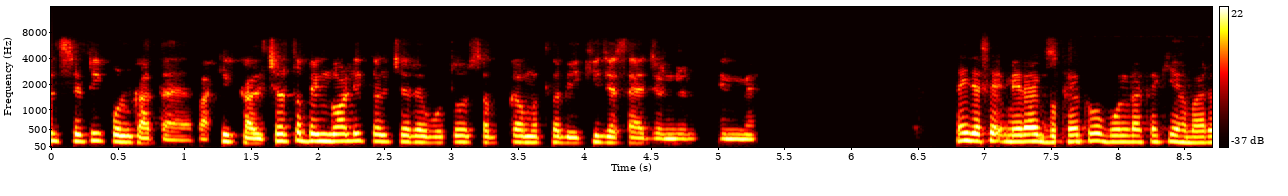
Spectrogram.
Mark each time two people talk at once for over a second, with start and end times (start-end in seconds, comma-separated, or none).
none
